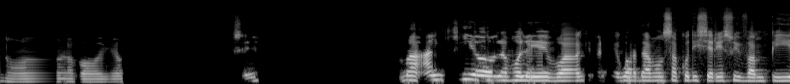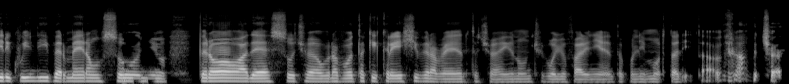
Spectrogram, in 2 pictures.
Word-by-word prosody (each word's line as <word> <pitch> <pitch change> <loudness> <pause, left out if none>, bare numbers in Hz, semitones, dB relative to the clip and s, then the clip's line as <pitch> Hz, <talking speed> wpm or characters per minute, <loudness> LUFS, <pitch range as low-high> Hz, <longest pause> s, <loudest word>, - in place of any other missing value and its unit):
no, 130 -1 -10
non 135 0 -10
la 130 - -9
voglio. 125 0 -7 1.1
Sì. 450 -1 -9 1.4
Ma 200 -1 +5
anch'io 215 0 +4
la 185 -1 +4
volevo, 180 -2 +5
anche 175 +1 +2
perché 185 -1 -13
guardavo 180 0 +2
un 180 - 0
sacco 190 +1 0
di 185 - -1
serie 175 -1 +1
sui 180 +1 -2
vampiri, 165 0 +1
quindi 160 +1 -1
per 150 -2 0
me 150 0 0
era 150 - 0
un 150 0 -3
sogno. 145 -2 -1 0.3
Però 150 -1 +5
adesso, 145 0 +1
cioè, 145 -1 -4
una 140 +1 -3
volta 140 +2 -4
che 150 0 -5
cresci 140 +1 -2
veramente 125 -2 -5
cioè 115 -3 -10
io 120 +1 -8
non 125 +1 -10
ci 130 - -18
voglio 120 0 -7
fare 115 -1 -5
niente 120 +1 -9
con 120 - -13
l'immortalità, 125 0 -10
però - - -6
cioè, - - -4
150 Hz, 165 wpm, -20 LUFS, 130-175 Hz, 1.4 s, Ma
